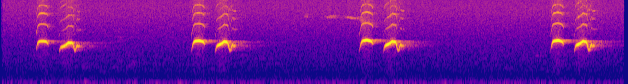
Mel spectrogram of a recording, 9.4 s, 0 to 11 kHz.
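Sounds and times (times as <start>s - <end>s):
large hawk-cuckoo calling loud paired whistled notes: 0.6s - 1.4s, 2.9s - 3.7s, 4.9s - 6.3s, 8.3s - 9.2s.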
